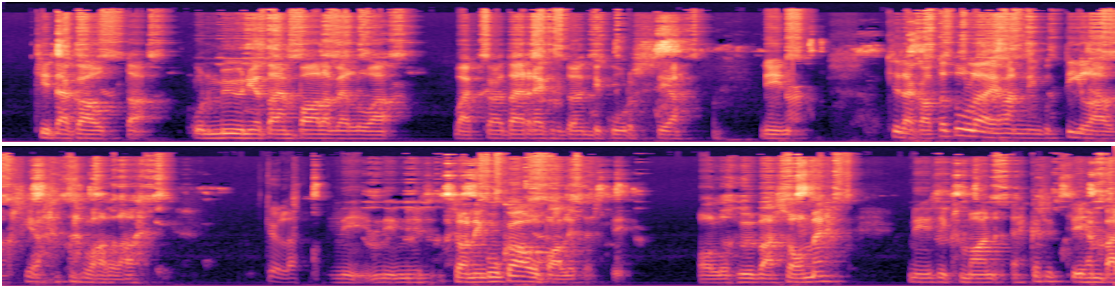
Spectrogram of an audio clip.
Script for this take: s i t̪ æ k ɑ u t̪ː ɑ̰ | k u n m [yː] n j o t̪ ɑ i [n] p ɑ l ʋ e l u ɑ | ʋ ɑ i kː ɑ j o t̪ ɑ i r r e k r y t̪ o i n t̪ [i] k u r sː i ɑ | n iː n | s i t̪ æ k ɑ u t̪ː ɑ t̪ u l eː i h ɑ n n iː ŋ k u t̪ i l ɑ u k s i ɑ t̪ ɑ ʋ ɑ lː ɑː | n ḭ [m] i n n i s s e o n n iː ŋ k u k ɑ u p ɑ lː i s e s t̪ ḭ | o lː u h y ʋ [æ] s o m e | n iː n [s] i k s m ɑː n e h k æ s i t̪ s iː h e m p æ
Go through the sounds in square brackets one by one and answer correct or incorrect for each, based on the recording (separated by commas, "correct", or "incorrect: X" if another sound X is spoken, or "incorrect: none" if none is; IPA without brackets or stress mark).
correct, incorrect: m, correct, incorrect: n, correct, correct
